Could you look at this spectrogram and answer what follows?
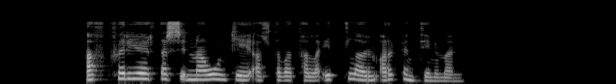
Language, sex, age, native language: Icelandic, female, 30-39, Icelandic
